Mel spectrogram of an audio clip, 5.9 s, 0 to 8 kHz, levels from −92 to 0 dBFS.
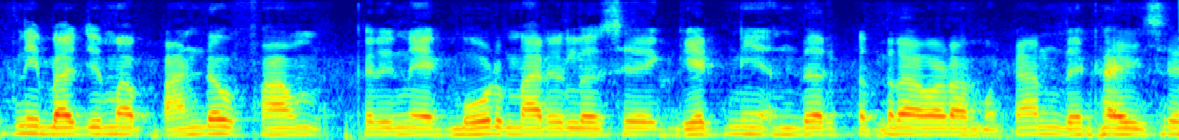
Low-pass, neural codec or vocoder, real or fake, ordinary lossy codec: none; codec, 16 kHz, 2 kbps, FunCodec, trained on LibriTTS, 25 frames a second; fake; none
